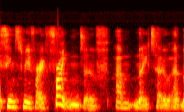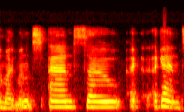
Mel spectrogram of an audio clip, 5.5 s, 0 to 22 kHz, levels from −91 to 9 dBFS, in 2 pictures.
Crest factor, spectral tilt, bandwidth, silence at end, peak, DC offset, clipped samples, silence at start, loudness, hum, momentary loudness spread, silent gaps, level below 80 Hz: 16 dB; -3.5 dB/octave; 8.6 kHz; 0 s; 0 dBFS; under 0.1%; under 0.1%; 0 s; -17 LUFS; none; 10 LU; none; -64 dBFS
